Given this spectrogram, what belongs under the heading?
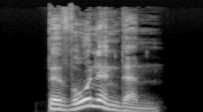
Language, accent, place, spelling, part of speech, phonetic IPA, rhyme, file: German, Germany, Berlin, bewohnendem, adjective, [bəˈvoːnəndəm], -oːnəndəm, De-bewohnendem.ogg
- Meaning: strong dative masculine/neuter singular of bewohnend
